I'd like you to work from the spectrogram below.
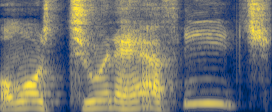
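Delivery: voice breaks way up, very high. Adding up an opponent's player coin values, voice crack. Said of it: "Voice crack there".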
